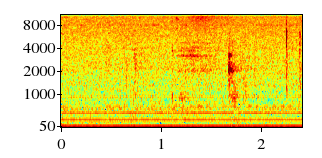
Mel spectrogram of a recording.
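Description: A few faint clicks of a laptop keyboard, about a second in and again near the end, over a steady low hum.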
